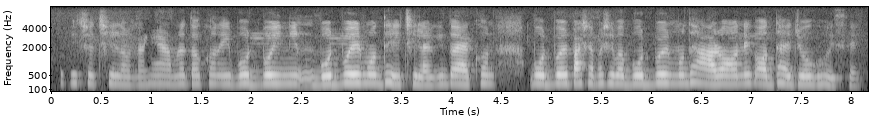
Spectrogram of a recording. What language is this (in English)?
Bangla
